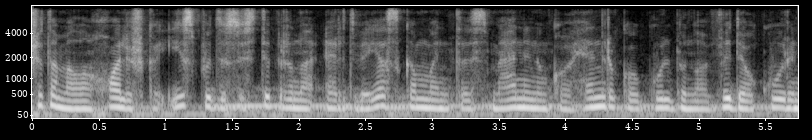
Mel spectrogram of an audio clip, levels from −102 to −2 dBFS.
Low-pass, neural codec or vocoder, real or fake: 7.2 kHz; codec, 16 kHz, 4 kbps, FunCodec, trained on Chinese and English, 50 frames a second; fake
